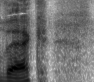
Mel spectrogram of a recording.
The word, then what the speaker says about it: Veeck: So the book you want to look at is Bill Vec, Baseball's Greatest Maverick. And his name, if you're not familiar with his name, it's spelled V-E-E-C-K, rhymes with wreck. As he titled his autobiography, Vec, as in wreck.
